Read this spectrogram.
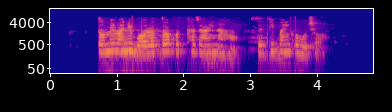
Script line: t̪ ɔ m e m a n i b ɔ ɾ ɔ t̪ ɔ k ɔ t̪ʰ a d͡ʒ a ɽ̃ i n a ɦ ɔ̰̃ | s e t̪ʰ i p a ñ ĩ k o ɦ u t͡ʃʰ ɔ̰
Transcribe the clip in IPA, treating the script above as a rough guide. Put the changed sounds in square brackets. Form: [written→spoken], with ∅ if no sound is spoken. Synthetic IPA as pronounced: t̪ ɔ m e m a n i b ɔ ɾ ɔ t̪ ɔ k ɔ t̪ʰ a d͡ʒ a ɽ̃ i n a ɦ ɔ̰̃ | s e t̪ʰ i p a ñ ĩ k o ɦ u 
